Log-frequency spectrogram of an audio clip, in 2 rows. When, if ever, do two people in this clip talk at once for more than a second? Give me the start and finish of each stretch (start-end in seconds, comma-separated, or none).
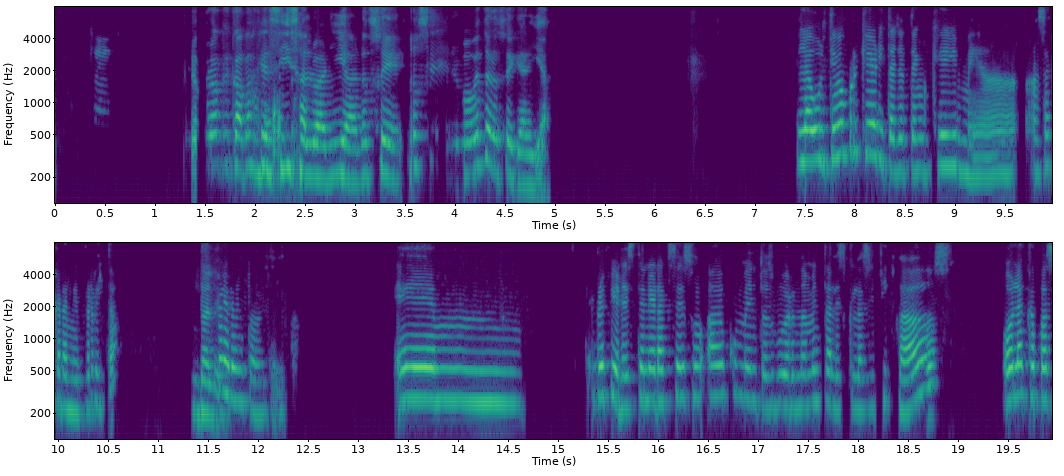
none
